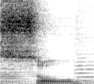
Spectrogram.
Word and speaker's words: Sol: Pronounce it Soul. Lime. Okay. I don't see the vision with this one, but maybe. Gregor Mendel. I like how we have, like, cute name. It's pronounced like soul.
